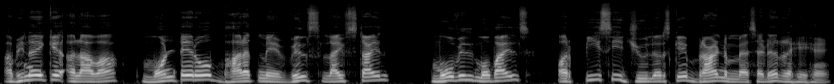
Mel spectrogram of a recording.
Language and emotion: Hindi, neutral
